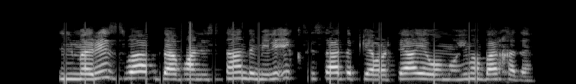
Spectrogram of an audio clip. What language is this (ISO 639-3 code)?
pus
